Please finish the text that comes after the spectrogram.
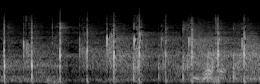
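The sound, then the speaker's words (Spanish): A short burst of scattered applause, a handful of sharp claps at an uneven rhythm, with faint voices murmuring underneath. “Un aplauso.”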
